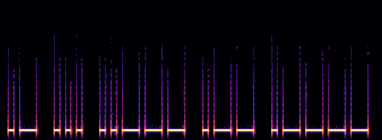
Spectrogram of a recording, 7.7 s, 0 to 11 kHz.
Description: Morse code, heard as a keyed tone, about 10 wpm, 800 Hz. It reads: AS2W1
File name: CW / DET / 1 9 1500C S A 10wpm 4511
